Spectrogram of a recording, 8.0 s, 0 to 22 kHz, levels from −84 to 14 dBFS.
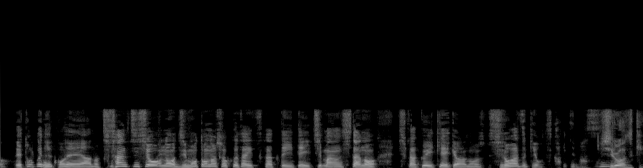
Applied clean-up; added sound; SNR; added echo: neural mask model Resemble Enhance denoiser.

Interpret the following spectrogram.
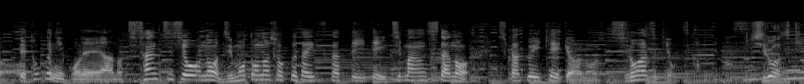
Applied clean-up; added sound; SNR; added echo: none; none; none; none.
